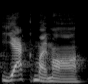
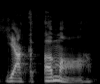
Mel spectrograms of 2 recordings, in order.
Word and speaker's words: Yakama: It's not Yakma, it's Yakama. Just a just any Yakama.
